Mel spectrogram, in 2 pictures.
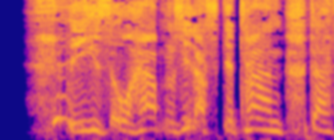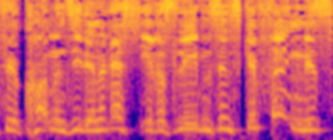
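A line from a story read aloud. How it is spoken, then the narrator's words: Desperate scream. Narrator (German): schrie verzweifelt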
